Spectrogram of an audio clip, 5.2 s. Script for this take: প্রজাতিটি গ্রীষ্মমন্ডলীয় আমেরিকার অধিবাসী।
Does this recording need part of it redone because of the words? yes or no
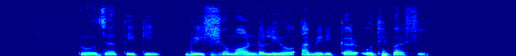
no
